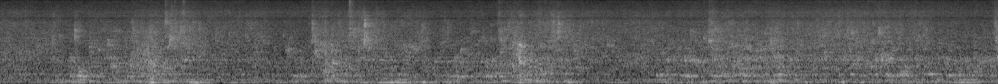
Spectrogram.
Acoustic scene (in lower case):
restroom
